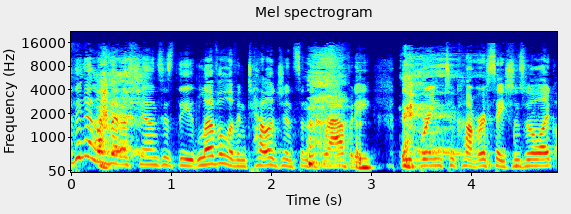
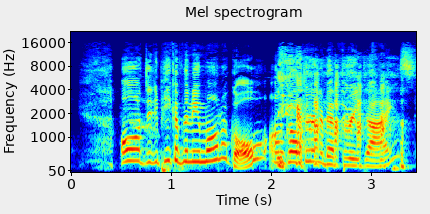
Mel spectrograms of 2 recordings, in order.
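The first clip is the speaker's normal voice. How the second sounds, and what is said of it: Put-on Australian accent. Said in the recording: “Loved that's it. really good because I think that's actually the hardest accent.”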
